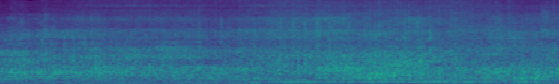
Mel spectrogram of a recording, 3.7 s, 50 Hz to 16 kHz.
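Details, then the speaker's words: Lima Class 55 Deltic model loco, secondhand non-runner, after cleaning and oiling: runs but loud steady whirring buzz; very noisy. "well it runs fine but it is very noisy uh which surprises me actually that's that bad"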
